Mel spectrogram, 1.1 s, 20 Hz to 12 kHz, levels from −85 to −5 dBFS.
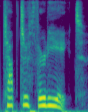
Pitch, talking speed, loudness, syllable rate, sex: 215 Hz, 160 wpm, -15 LUFS, 5.0 syllables/s, female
